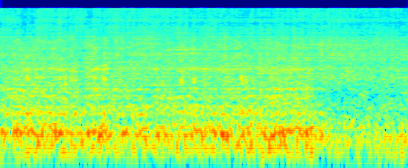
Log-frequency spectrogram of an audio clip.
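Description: Chicken masala gravy cooking in a pan over a flame: a steady low rumble with the gravy sizzling and bubbling as it is stirred, thinning a little near the end.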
